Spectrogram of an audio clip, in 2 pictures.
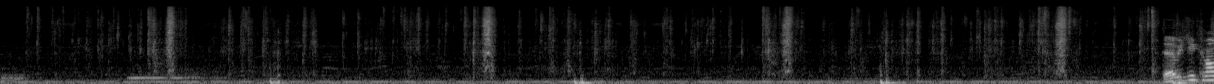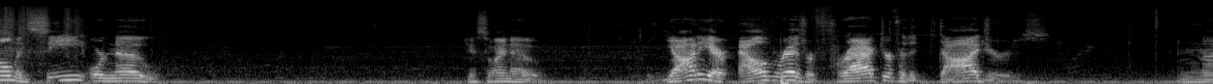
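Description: Trading cards rustle and click as hands sort through them.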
